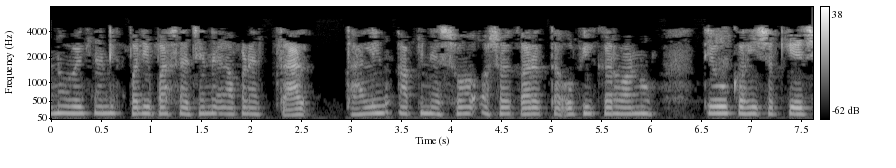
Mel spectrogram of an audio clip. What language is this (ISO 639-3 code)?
guj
